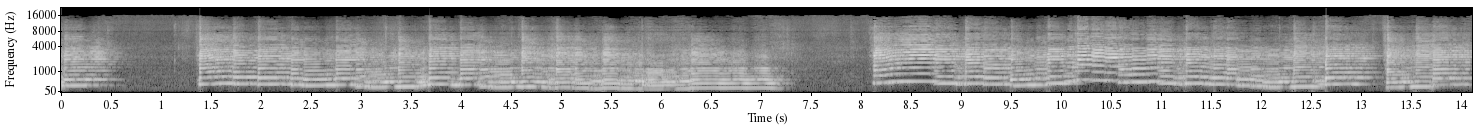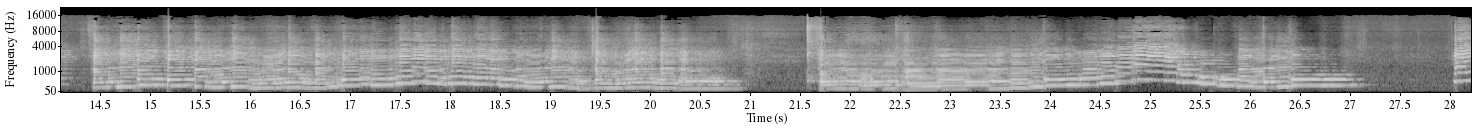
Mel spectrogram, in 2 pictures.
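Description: Tenor saxophone with a Seinsia Submarine T6 metal mouthpiece, played solo in quick, running jazz phrases. It pauses briefly for breath between phrases, about five times.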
